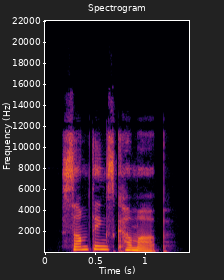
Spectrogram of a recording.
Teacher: Notice that something has becomes something's.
